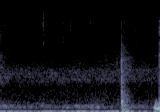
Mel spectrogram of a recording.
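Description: Faint handling noise of two small metal flashlights being moved in the hands, with one faint click about one and a half seconds in.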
